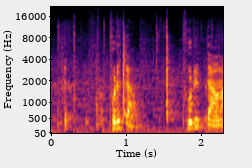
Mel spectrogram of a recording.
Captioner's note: clapperboard tapping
